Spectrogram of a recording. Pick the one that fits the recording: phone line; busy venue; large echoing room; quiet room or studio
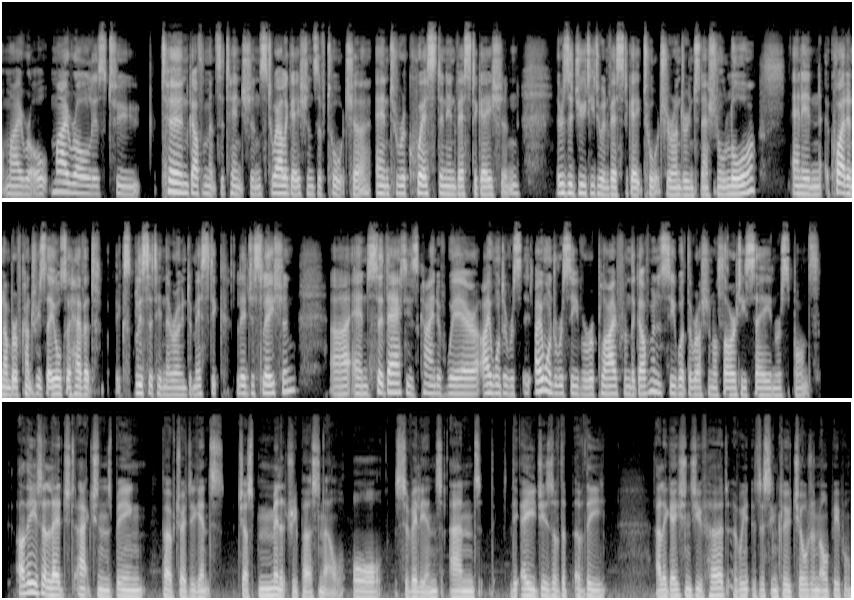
quiet room or studio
